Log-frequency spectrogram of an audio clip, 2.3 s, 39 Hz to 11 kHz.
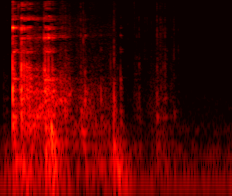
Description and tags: Box Of Bottles Put In FF257
Glass bottle sliding in box, glass bumping glass, glass-on-glass tinging, medium to low pitch.
glass-movement, glass-ting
